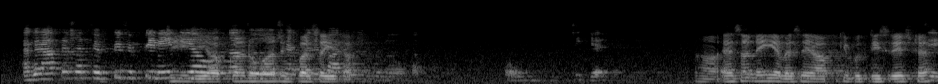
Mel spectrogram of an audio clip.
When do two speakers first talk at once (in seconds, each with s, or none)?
1.7 s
